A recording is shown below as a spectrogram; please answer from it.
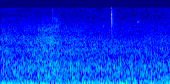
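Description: Steady noise of road traffic, with a faint click about one and a half seconds in.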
